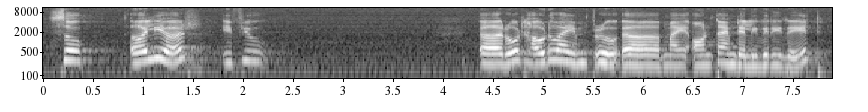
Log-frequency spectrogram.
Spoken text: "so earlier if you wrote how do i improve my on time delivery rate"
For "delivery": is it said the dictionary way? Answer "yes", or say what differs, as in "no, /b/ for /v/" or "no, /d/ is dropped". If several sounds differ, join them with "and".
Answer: yes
